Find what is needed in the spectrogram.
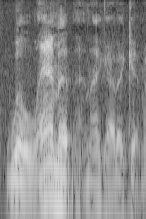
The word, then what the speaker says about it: Willamette: And then it's Willamette. – Willamette. – Willamette. Well, yes, because it rhymes with damn it. – That's pretty close Willamette.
